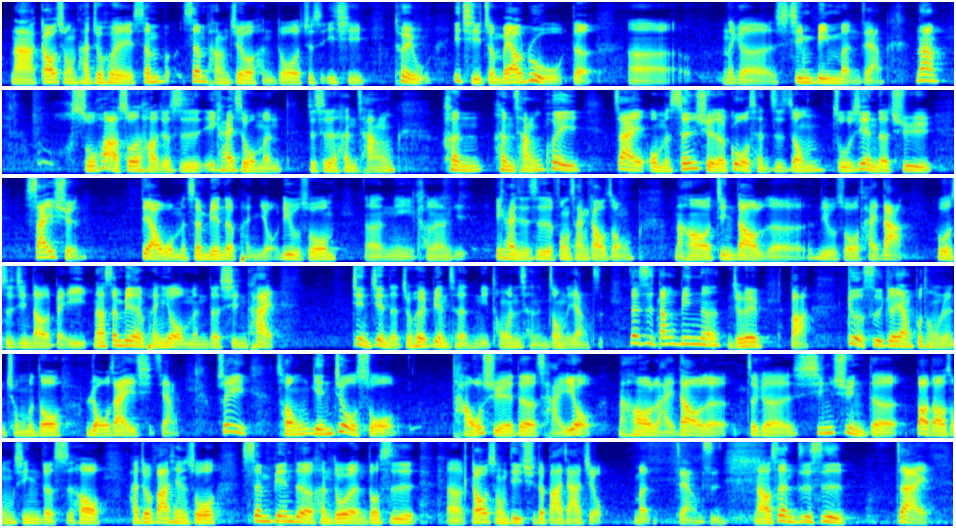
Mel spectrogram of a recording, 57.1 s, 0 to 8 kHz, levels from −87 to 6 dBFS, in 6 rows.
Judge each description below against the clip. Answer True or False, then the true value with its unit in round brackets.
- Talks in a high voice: False (135 Hz)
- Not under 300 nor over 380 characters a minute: False (235 characters per minute)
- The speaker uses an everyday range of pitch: True (4.5 semitones)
